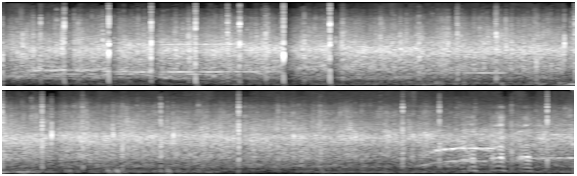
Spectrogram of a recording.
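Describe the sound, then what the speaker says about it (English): An audience applauds and cheers steadily for Tony Fadell at a Michigan event, a dense wash of clapping with a few sharper claps poking through and scattered voices under it. "Let's cheer really loud for Tony Fadell."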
